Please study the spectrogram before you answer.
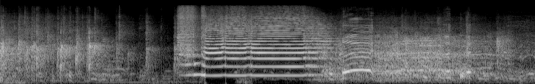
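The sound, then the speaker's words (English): A loud, sustained air horn blast of about a second, sounded to mark the winner of a quiz game, cuts in abruptly with its steady harmonic tone over a noisy background of voices and crowd chatter before fading back into talk. “Hit that air horn.”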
